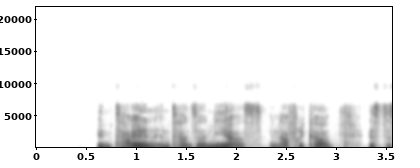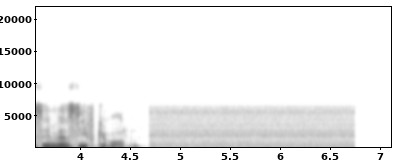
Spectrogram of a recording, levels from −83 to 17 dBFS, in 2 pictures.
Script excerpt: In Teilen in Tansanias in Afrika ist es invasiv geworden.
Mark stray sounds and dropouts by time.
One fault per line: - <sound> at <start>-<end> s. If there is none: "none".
none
